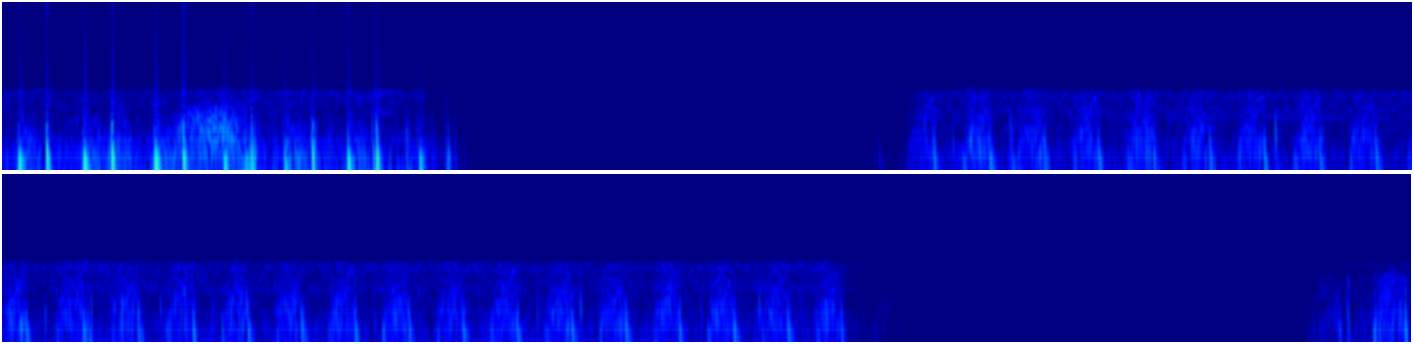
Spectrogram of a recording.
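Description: Rapid, muffled low thumps of a heartbeat through a stethoscope, an abnormal heart sound, with silent gaps.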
